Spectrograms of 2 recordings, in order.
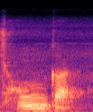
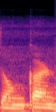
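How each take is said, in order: First: The first consonant is said with aspiration. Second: The first consonant is said without aspiration. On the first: The speaker calls it right. "ঝংকাৰ, ঝ" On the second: The speaker calls it wrong. "জংকাৰ নহয়"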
